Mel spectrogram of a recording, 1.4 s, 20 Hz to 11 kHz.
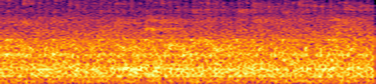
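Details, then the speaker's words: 2009 Toyota Highlander, about 276,400 miles, idling 5–10 minutes after new spark plugs and O2 sensor (heater circuit open) for cylinder 2 misfire: steady, even idle hum with no stumbles, skips or knocks; running smoothly. "had this running for maybe 5-10 minutes. It's running nice and smooth."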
